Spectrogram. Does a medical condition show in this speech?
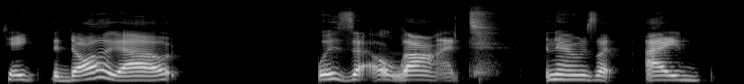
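Yes: Friedreich's ataxia; rare progressive, form of muscular dystrophy, diagnosed at 17, initially mild, Muscular Dystrophy Association for braces; ambulatory until about 21, then wheeled mobility, over 10 years since diagnosis, unsure if still mild; some speech issues, less pronounced than in others with Friedreich's ataxia.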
